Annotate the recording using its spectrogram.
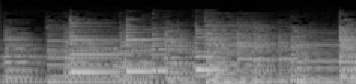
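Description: Piano music accompanying a silent film: a quick run of melody notes over held bass notes.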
